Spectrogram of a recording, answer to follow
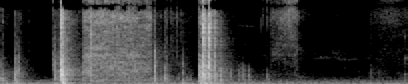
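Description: Sliding-blade paper trimmer cutting a strip of card: a sharp click as the blade carriage is pressed down, about a second of scraping as it slides along the track through the card, then another sharp click about two seconds in.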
